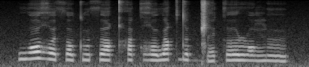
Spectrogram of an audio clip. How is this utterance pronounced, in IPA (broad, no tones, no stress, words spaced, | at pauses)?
wɔʁʷɛ θɔtʷɯθɤqʰɯk ʁʷɯwɯqdu ɡ͡ǁɛk ɤɹɔ ŋɯ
